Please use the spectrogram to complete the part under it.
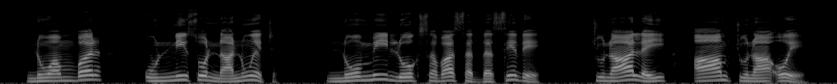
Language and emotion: Dogri, neutral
